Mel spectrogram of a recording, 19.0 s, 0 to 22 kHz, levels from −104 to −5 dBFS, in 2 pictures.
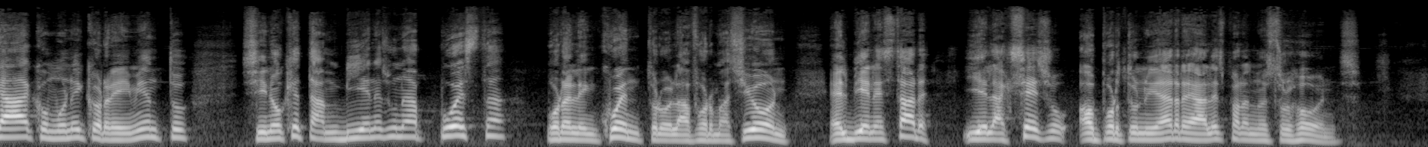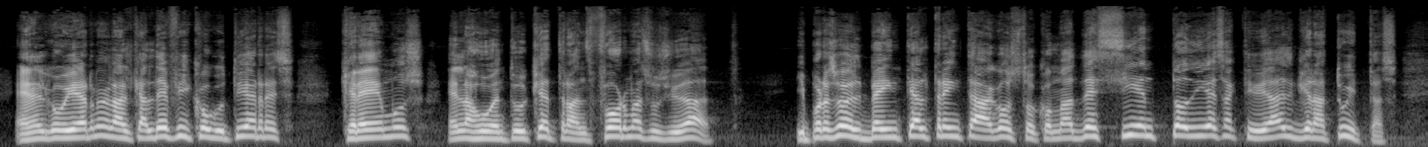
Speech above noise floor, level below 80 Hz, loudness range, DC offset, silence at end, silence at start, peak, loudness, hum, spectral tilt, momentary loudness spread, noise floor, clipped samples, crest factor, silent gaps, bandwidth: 45 dB; -74 dBFS; 4 LU; under 0.1%; 0.2 s; 0 s; -10 dBFS; -27 LUFS; none; -6 dB/octave; 10 LU; -72 dBFS; under 0.1%; 18 dB; none; 17.5 kHz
